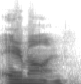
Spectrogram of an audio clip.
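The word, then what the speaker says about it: Germán: I always look at his, how do you pronounce it? – Yeah, Herman. – Oh, I had no shot then. Yeah, Herman.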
